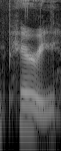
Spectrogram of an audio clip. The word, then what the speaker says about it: Pari: Yes, so my daughter calls me Peri, which is spelled Pari, and it's short for parent.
